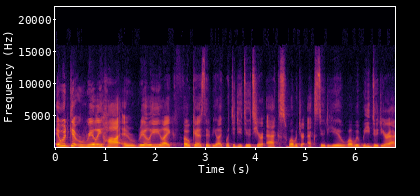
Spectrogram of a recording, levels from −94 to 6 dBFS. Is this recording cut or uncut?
uncut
